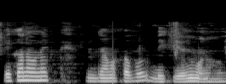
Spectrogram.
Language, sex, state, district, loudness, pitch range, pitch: Bengali, male, West Bengal, Purulia, -18 LUFS, 135-185 Hz, 150 Hz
